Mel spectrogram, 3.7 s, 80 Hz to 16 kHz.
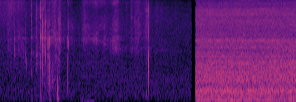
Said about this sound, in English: It's you probably hear the air conditioner blowing like crazy. It's 95 degrees here.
